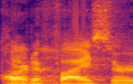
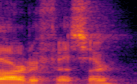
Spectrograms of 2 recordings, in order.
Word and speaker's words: artificer: modern horizons when that car defy sir is definitely how you would say that word yeah not artificer it's a made-up word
